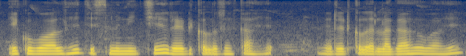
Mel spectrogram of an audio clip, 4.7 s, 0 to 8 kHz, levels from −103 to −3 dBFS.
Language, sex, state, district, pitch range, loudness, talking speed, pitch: Hindi, male, West Bengal, Alipurduar, 140-155 Hz, -15 LUFS, 180 wpm, 145 Hz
